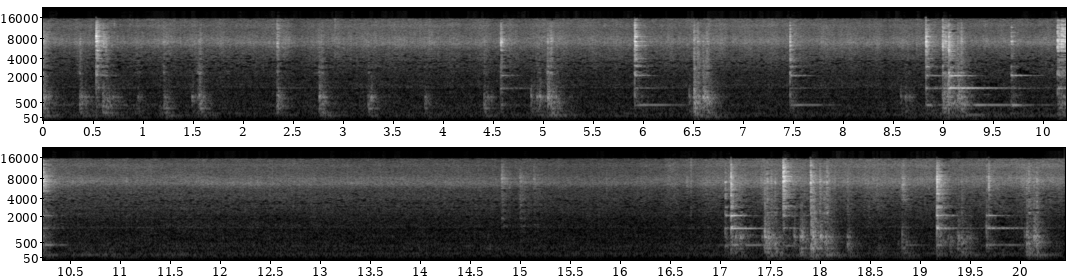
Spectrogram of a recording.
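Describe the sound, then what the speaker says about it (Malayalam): Washed prawns frying in a pan over low heat: a soft, even background sizzle broken by frequent sharp clinks and scrapes of a spatula against the pan. "ആദ്യം ചെമ്മീൻ കഴുകി വറുത്തെടുക്കുക"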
